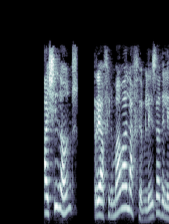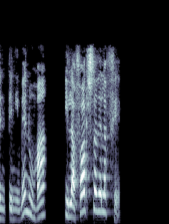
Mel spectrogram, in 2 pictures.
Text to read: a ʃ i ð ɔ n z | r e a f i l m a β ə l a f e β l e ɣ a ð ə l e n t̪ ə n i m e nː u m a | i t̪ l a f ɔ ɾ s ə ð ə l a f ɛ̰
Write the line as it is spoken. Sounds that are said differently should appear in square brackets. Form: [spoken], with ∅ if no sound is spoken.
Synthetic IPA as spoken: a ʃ i ð ɔ n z | r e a f i [ɾ] m a β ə l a f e β l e [z] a ð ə l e n t̪ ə n i m e [n] u m a | i [∅] l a f ɔ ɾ s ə ð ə l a f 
